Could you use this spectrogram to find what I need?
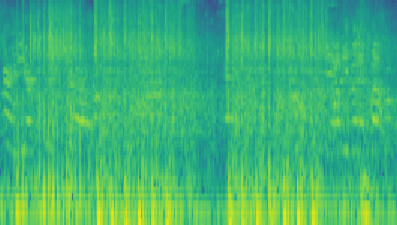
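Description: Rifle shots fire in quick bursts, loud and close.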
